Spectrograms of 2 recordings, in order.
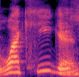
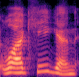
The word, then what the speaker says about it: Waukegan: careful JJ from Waukegan how did I do Waukegan she said it right did I get it did I nail it Waukegan and snow flurries for the past two days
